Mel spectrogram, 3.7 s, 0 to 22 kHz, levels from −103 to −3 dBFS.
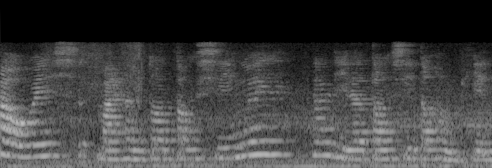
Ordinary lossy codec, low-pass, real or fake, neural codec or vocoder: none; none; real; none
